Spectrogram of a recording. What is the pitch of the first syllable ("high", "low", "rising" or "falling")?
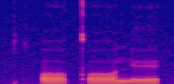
falling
